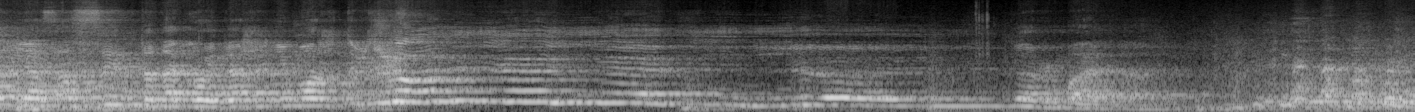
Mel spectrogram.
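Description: A young man sings loudly through a microphone and loudspeakers in a large hall.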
